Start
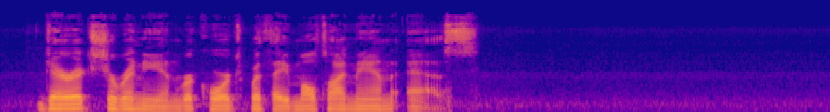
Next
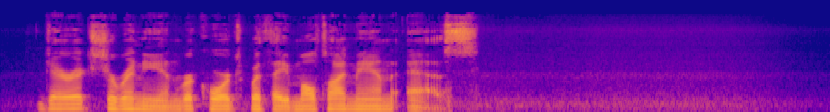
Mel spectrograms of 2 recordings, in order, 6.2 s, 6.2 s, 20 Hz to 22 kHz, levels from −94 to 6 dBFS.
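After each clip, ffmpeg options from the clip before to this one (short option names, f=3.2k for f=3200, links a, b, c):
-af "dynaudnorm=f=130:g=11:m=16dB,volume=-1dB"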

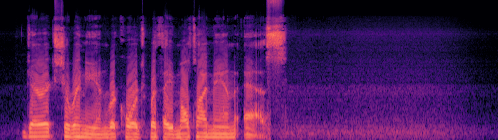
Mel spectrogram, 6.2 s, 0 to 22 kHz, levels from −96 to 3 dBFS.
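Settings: -af "asoftclip=type=tanh:threshold=-15dB,volume=1.5dB"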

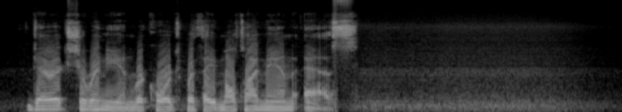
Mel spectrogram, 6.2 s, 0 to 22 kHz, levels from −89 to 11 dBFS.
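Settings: -af "acompressor=threshold=-28dB:ratio=2.5"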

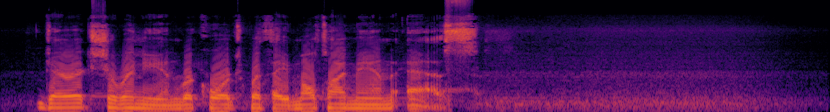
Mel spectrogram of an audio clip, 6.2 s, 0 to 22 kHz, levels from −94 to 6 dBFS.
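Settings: -filter_complex "[0:a]asplit=2[a][b];[b]adelay=300,highpass=300,lowpass=3.4k,asoftclip=type=hard:threshold=-27dB,volume=-18dB[c];[a][c]amix=inputs=2:normalize=0"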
